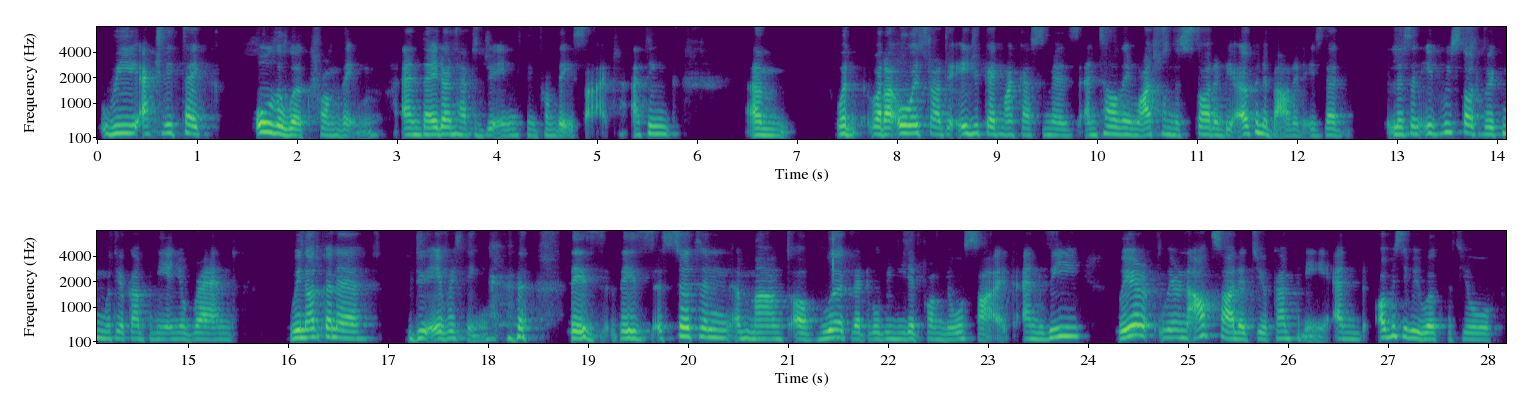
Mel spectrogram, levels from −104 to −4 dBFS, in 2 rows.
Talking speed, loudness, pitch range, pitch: 190 wpm, -34 LUFS, 170-205 Hz, 180 Hz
